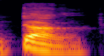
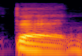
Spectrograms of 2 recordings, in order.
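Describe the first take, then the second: First: The vowel sounds like the u in but. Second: The vowel sounds like the e in bed. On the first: The speaker calls it wrong. "If they want people to say Deng, they need to translate it with a U" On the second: The speaker calls it right. "D-E-N-G says Deng"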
